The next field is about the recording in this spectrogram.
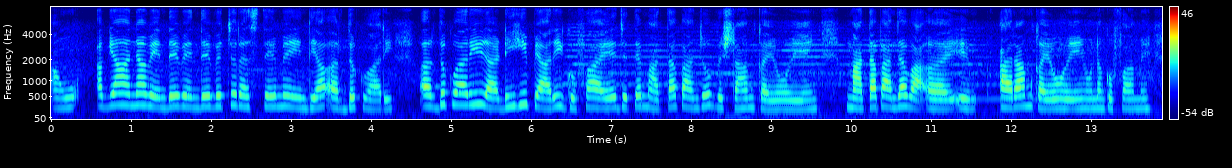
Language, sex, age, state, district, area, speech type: Sindhi, female, 18-30, Maharashtra, Mumbai Suburban, rural, spontaneous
